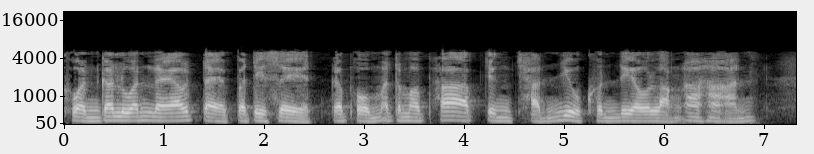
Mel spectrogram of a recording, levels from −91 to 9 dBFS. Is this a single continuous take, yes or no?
no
